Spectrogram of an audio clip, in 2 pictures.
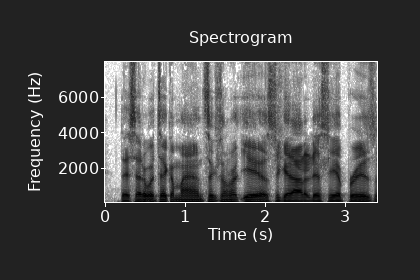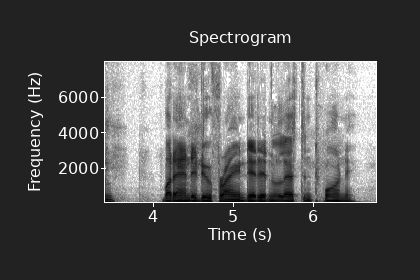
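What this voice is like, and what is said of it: Imitates another person's voice. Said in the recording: “my Morgan Freeman impersonation”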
